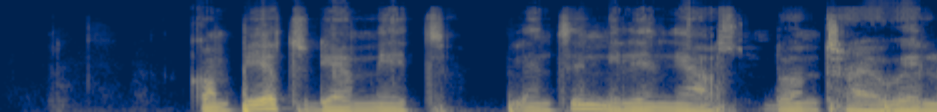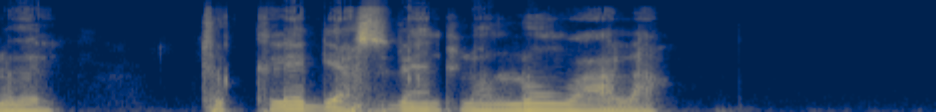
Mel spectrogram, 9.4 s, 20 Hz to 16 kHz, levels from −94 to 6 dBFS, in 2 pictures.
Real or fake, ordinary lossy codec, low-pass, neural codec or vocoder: real; Opus, 16 kbps; 14.4 kHz; none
